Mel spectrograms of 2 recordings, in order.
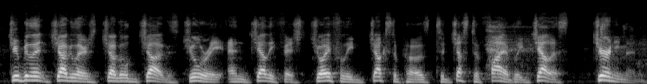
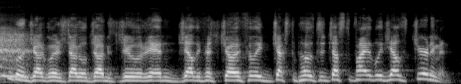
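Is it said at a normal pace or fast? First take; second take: normal pace; fast. First: It is read at a normal pace. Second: It is said quickly.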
